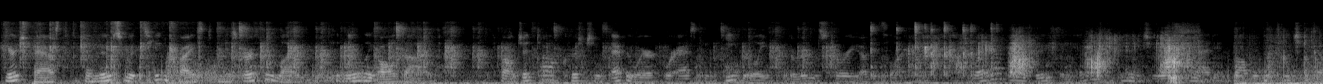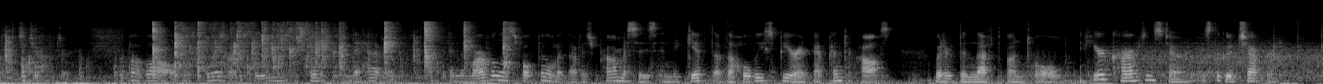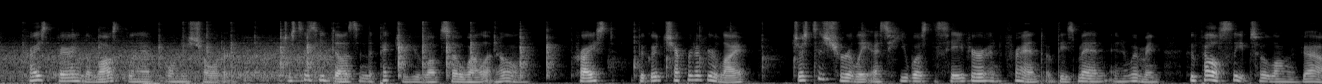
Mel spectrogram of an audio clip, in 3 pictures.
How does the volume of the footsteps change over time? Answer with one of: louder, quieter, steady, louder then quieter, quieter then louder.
quieter.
